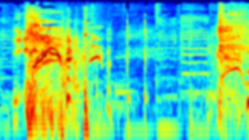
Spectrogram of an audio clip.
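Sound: cough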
